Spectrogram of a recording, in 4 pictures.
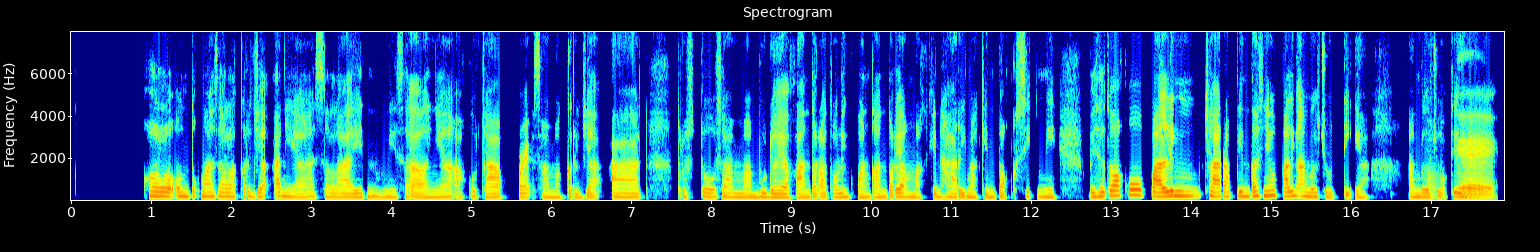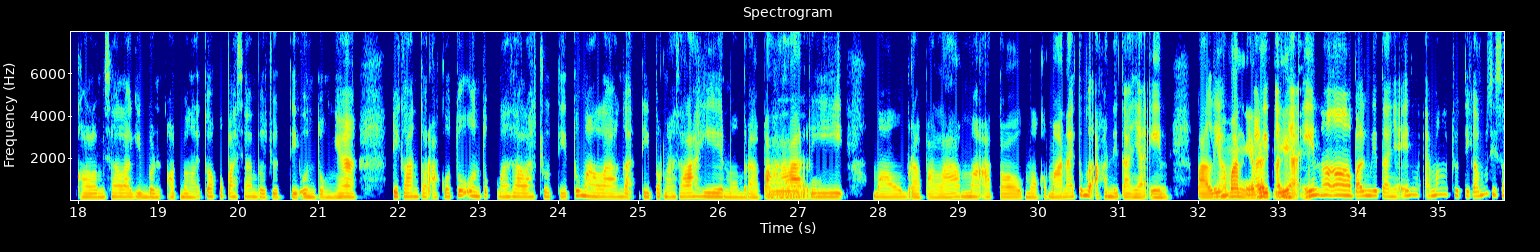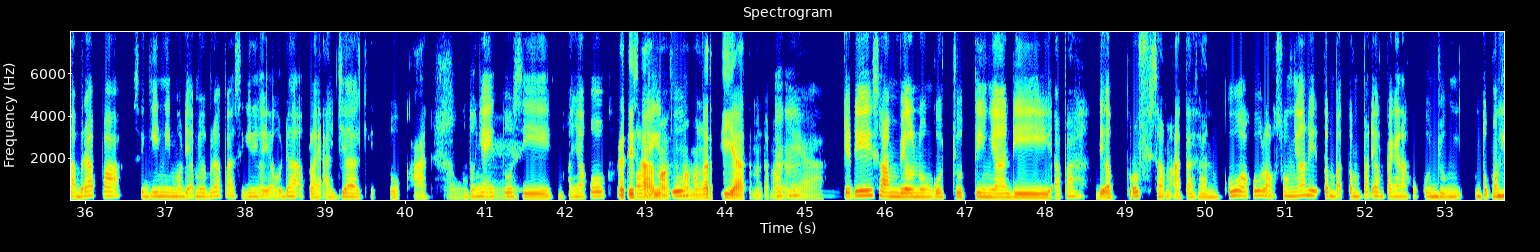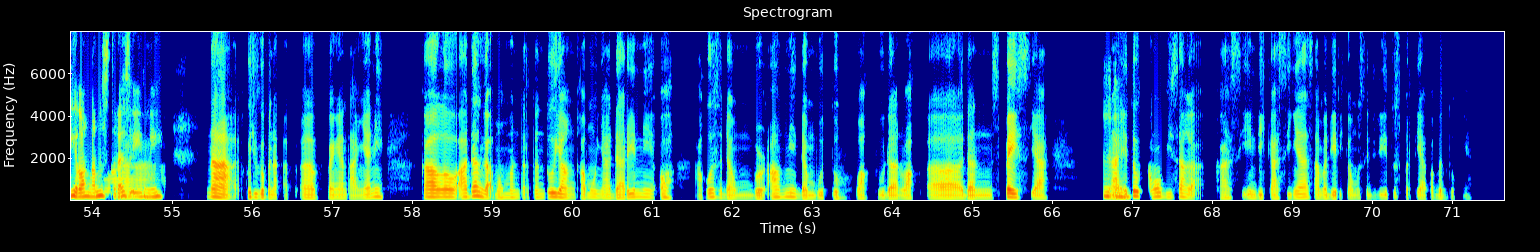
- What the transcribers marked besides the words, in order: tapping; in English: "burnout"; chuckle; in English: "apply"; in English: "di-approve"; other background noise; in English: "burnout"; in English: "space"
- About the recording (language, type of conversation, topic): Indonesian, podcast, Bagaimana cara kamu mengatasi kelelahan mental akibat pekerjaan?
